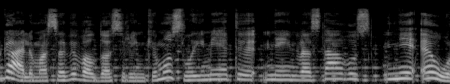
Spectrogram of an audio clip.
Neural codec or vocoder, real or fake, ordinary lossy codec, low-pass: none; real; MP3, 64 kbps; 14.4 kHz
